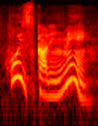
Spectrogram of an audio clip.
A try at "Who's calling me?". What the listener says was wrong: But here we want to contract the sound. So who is going to become one word.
